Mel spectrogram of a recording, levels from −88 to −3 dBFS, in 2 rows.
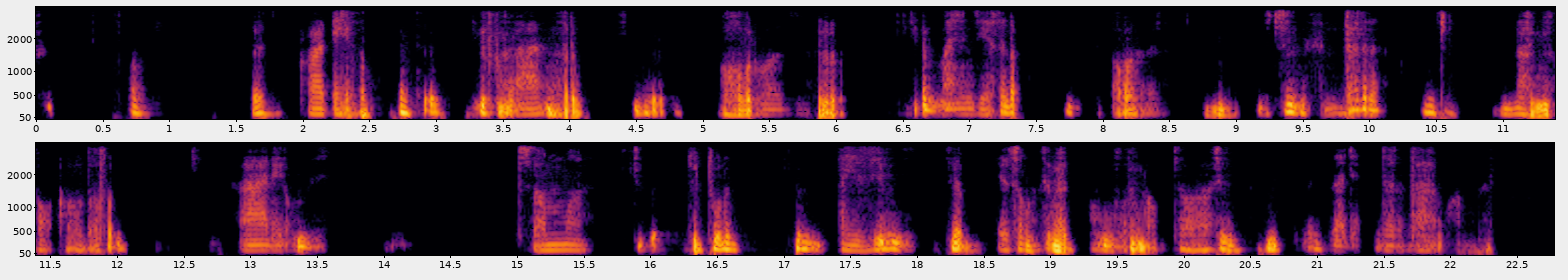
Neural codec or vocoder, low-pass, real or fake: codec, 16 kHz, 0.5 kbps, X-Codec, WavLM features, trained on Multilingual LibriSpeech; 3.6 kHz; fake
